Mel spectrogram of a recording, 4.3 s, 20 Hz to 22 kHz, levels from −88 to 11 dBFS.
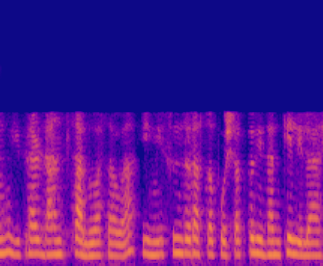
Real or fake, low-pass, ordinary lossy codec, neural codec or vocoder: fake; 7.2 kHz; AAC, 16 kbps; codec, 16 kHz in and 24 kHz out, 0.6 kbps, FocalCodec, streaming, 4096 codes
